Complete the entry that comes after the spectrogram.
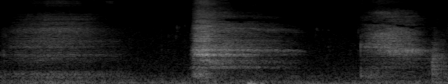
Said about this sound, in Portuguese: Então o que eu vou pedir para vocês agora é que a gente respire fundo.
